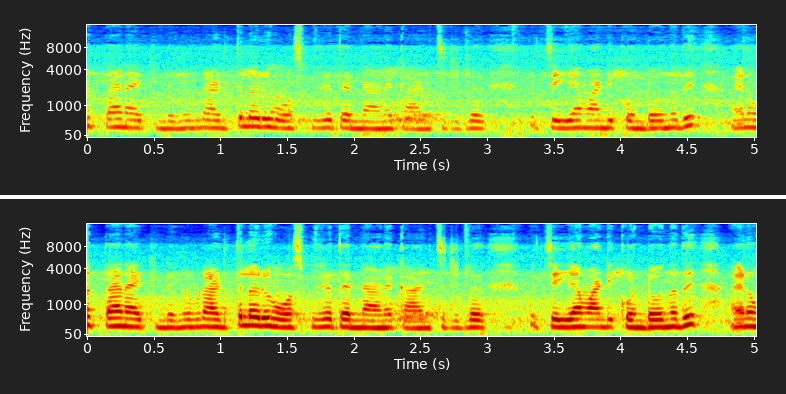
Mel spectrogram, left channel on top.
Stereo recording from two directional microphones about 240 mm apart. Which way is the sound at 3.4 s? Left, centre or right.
Right.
